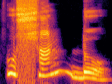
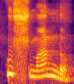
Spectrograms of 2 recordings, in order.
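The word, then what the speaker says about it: কুষ্মাণ্ড: এটির উচ্চারণ হবে কিন্তু সংস্কৃতির যে নিয়ম সেই নিয়ম অনুযায়ী। তাহলে উচ্চারণ হবে কিন্তু কুশ মানড। কুশমান্ড উচ্চারণ হবে কুশমান্ড।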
